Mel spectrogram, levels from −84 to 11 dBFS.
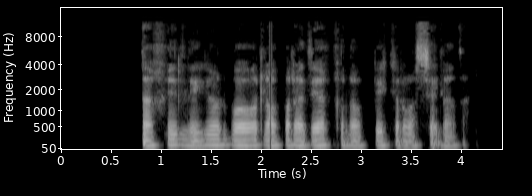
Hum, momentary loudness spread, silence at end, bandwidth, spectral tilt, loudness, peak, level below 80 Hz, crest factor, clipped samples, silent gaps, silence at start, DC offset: none; 9 LU; 0.35 s; 11.5 kHz; -4.5 dB/octave; -26 LUFS; -6 dBFS; -44 dBFS; 22 dB; under 0.1%; 3.08-3.12 s; 0.8 s; under 0.1%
